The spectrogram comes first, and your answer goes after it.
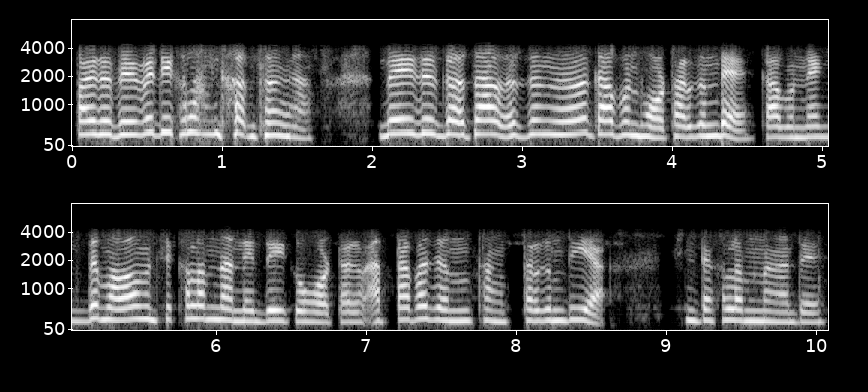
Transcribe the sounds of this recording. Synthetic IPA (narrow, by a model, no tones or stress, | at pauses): pajdɔbebedikʰalamtʰat̚naŋanɯjdɯzazɯŋɯɡabɯnɦɔɾtʰaɾɡɯndɛɡ̥abɯnɛk̚dɯmawamɯnsekʰalamnanɯjdɯjkɯɦɔɾtʰaɾɡɯna̰tːabazantʰaŋtʰaɾɡɯndɯja | sintakʰalamnaŋadɛ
